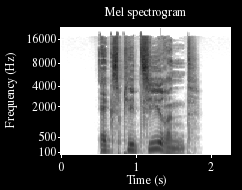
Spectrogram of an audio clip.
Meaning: present participle of explizieren
- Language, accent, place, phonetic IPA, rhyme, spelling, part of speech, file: German, Germany, Berlin, [ɛkspliˈt͡siːʁənt], -iːʁənt, explizierend, verb, De-explizierend.ogg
